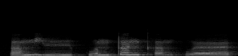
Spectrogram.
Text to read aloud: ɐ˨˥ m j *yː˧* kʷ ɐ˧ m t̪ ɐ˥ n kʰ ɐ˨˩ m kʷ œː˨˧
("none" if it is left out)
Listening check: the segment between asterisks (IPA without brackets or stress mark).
yː˨˧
